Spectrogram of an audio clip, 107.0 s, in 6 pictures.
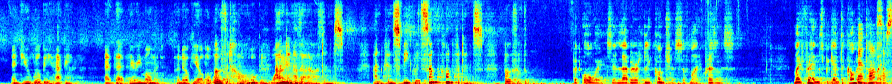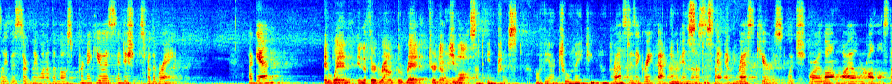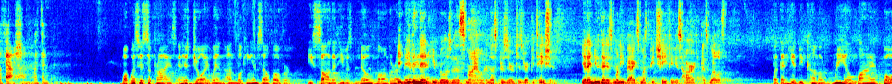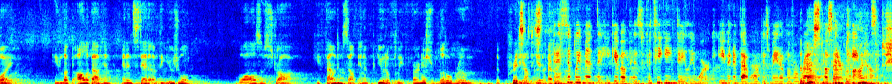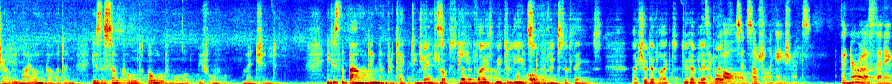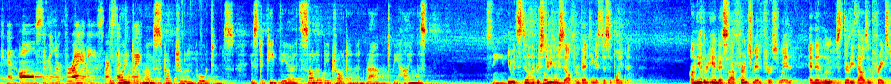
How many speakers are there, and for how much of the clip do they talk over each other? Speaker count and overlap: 5, about 15%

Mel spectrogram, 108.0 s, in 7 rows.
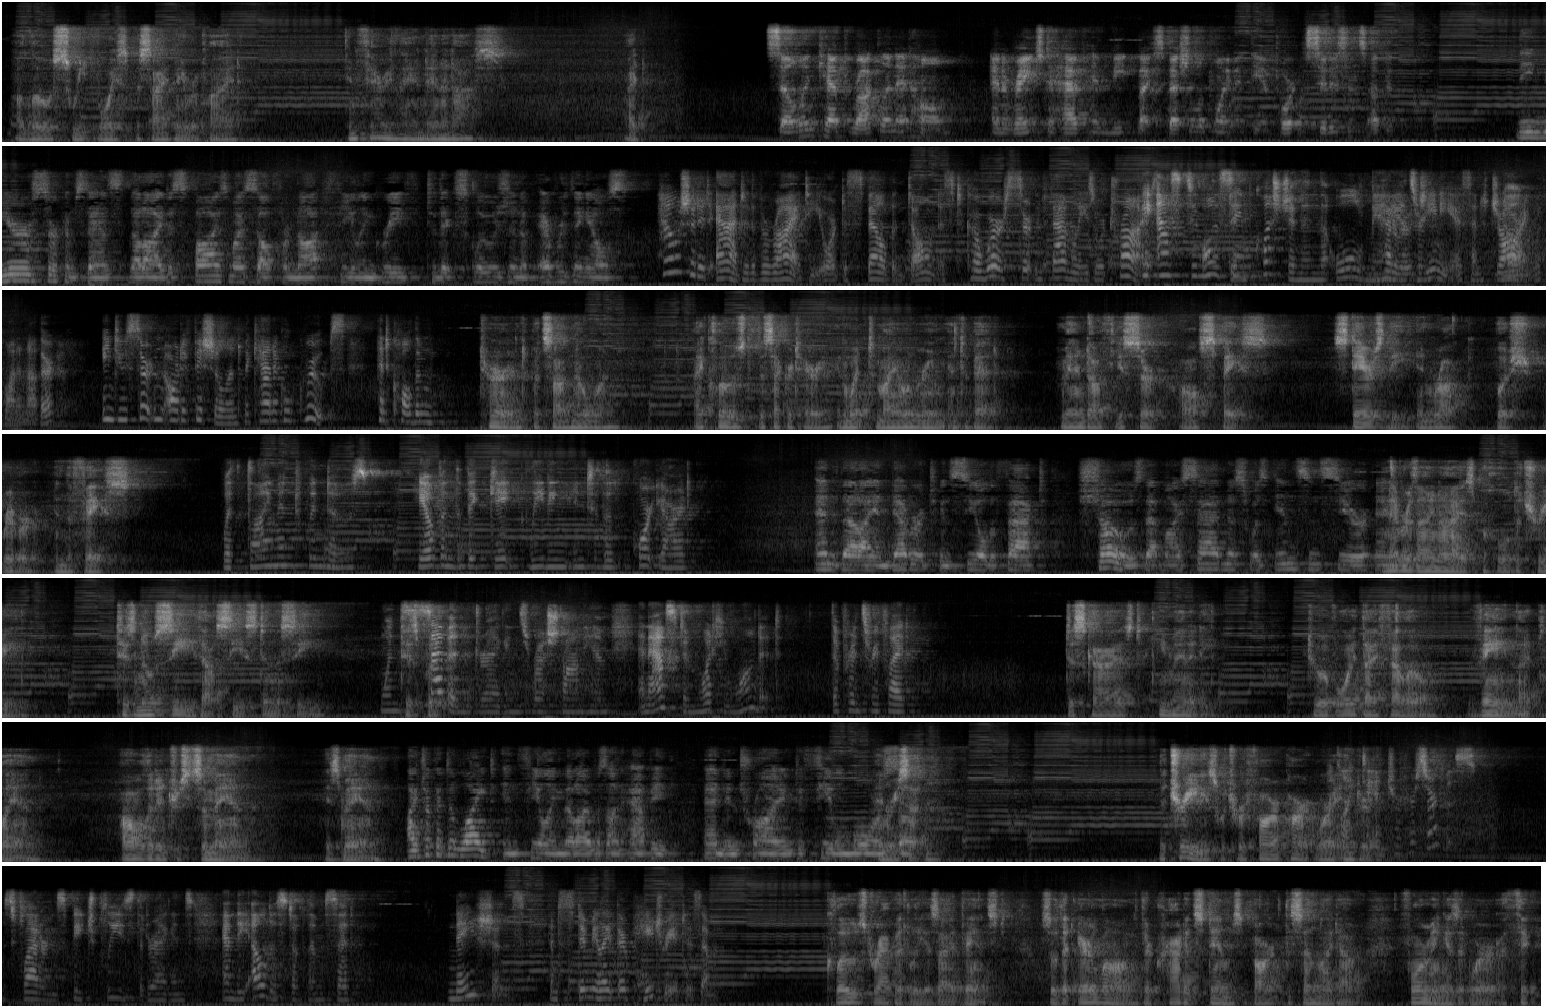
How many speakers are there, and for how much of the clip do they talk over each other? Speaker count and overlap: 5, about 5%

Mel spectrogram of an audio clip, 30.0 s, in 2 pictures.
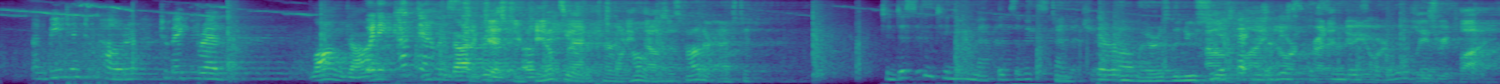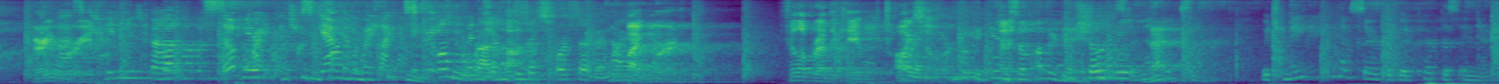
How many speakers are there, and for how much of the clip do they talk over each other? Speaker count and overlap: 6, about 54%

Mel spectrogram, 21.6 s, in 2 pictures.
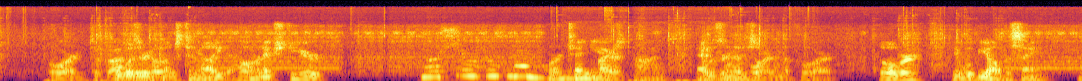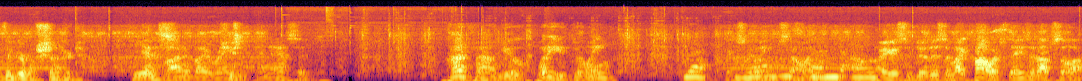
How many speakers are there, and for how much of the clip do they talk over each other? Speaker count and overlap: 3, about 30%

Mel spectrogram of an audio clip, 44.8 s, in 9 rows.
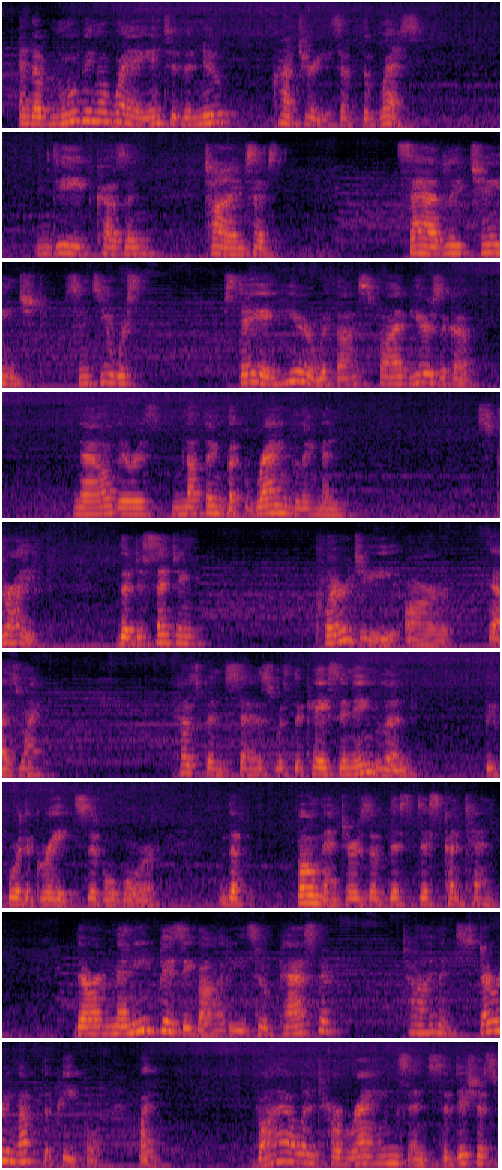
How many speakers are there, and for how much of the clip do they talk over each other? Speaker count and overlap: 1, no overlap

